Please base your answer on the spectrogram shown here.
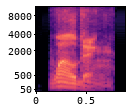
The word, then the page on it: wilding: British English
